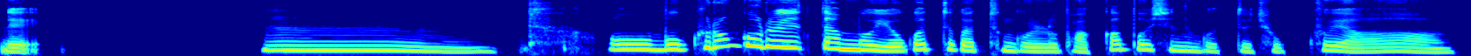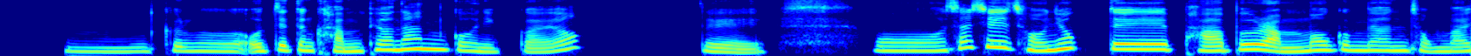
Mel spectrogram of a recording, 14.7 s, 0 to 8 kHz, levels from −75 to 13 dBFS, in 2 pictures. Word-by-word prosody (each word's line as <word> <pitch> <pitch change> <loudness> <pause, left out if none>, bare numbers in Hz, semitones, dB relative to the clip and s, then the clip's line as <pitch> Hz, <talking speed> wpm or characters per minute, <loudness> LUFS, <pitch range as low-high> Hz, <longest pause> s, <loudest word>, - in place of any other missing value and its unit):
네. - - -3 1.1
음. 220 -7 -1 0.5
어 255 0 +3
뭐 250 +2 +4
그런 355 - -1
거를 390 -4 +5
일단 305 -6 +3
요구르트 235 +4 +2
같은 205 -3 -4
걸로 175 -2 -3
바꿔보시는 225 - -4
것도 175 -1 -9
좋고요. 165 -2 -5 0.4
음 170 -1 -9
그리고 180 -2 -5
어쨌든 205 +5 0
간편한 240 +9 +2
거니까요. 185 - -4 0.6
네. 155 -7 -4 0.5
어 195 -1 -3
사실 340 - +3
저녁때 255 +1 +4
밥을 215 +4 +3
안 170 -5 +3
먹으면 210 -1 0
정말 180 -2 -3
205 Hz, 230 characters per minute, -24 LUFS, 175-250 Hz, 1.1 s, 거를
